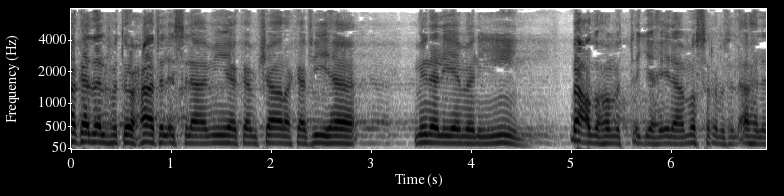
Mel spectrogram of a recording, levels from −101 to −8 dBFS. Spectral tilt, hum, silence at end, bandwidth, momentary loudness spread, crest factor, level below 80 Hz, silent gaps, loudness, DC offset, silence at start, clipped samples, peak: -4.5 dB/octave; none; 0 s; 8 kHz; 9 LU; 12 dB; -54 dBFS; none; -13 LUFS; under 0.1%; 0 s; 0.2%; 0 dBFS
